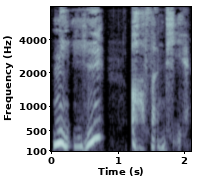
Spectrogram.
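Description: A woman voicing a haughty, irritable male astrologer in a children's story, with a breathy rasp and a pompous, sneering manner. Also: mid-range voice, very animated, takes it slowly, darkish tone, no room sound, studio quality, full character voice. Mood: disdainful. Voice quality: breathy, raspy.

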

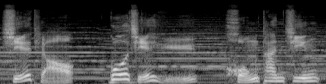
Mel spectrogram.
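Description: A man reading scripted credits as a radio drama announcer, in a formal, measured, declamatory manner. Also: mid-range voice, huge pitch swings. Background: background music.

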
